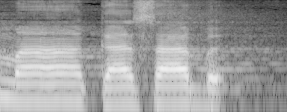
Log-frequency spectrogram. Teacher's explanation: Maka di sini ma kasaba mad tabi'i, dan kasaba di sini qalqalah.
